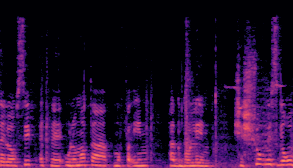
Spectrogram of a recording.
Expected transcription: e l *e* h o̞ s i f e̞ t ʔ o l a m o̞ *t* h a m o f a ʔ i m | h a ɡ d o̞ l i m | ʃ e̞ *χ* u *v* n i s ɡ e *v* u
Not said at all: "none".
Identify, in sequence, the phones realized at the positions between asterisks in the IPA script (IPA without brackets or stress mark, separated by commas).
e, t, ʃ, v, ʁ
